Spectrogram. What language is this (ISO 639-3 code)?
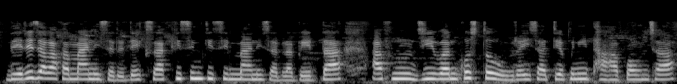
nep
